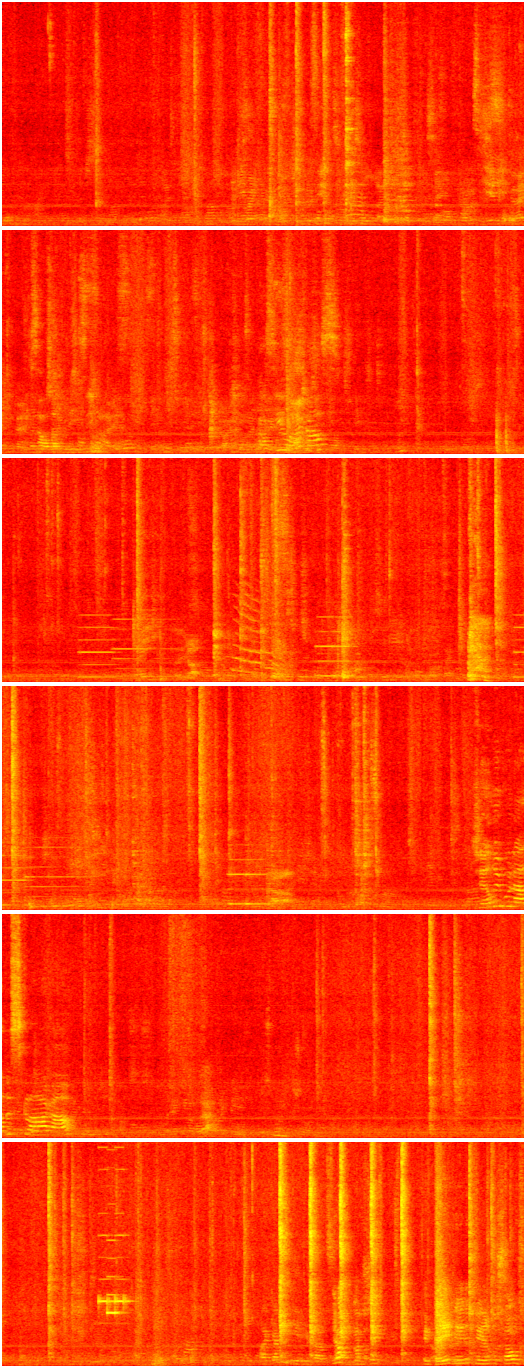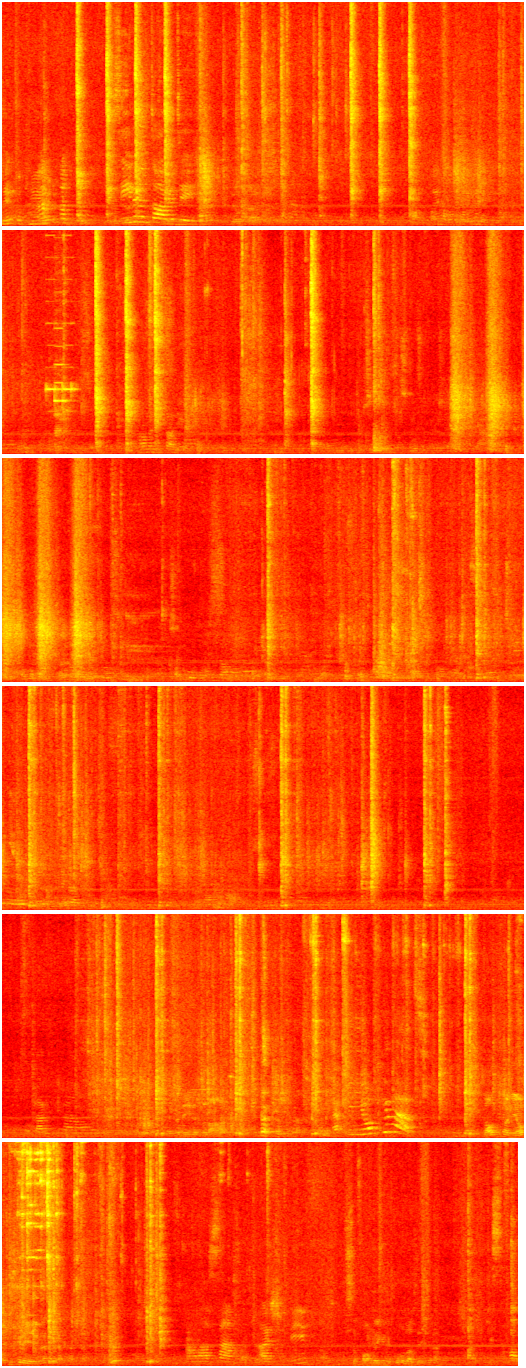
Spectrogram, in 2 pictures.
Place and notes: Riemst, Belgium - t Smullertje chip shop
Into the 't Smullertje chip chop, waiting for our meal. "Fritkot" or "frituur" are very popular in Belgium, it's places where you can eat some Belgian fries, and it's so delicious ! In this place, people are speaking dutch.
